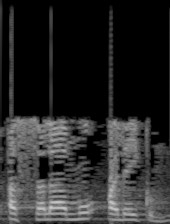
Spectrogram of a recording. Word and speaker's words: السلام علیکم: یہی حال کوئی بولتا سلام علیکم, کوئی کہتا مالیکم سلام, کوئی پیچھے نہیں ہٹتا. تو اصل درست تلفظ السلام علیکم میم پر پیش ہے,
